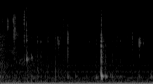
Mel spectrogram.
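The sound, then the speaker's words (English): Chewing of a piece of dark chocolate, with soft, irregular crunching mouth sounds and one sharper bite snapping through midway. No one speaks. “A little more crunchy. It's got more cocoa. It doesn't melt as fast, but it melts in your mouth there.”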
